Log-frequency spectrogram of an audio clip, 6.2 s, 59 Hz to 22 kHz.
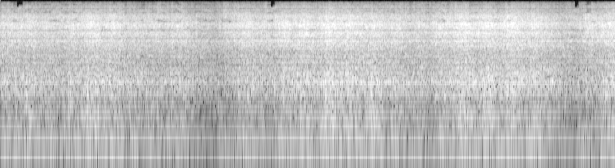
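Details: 1960 Corvette V8, first start in over 20 years after brake work and new plug wires, in neutral: low, even burble with steady firing, no knocks or ticks; engine sounds healthy.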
